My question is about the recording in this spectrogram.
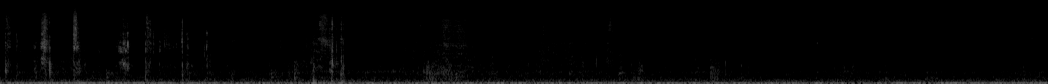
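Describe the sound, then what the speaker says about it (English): A few playing cards being shuffled at a tabletop micro game session, with soft papery riffles and taps in quick irregular bursts, faint and close over a low steady background hum. "Shuffling that few cards is always a pain."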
